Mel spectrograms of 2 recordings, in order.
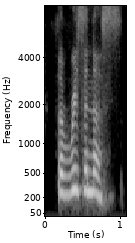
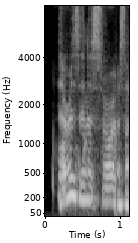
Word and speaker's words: Therizinosaurus: Therizinus. – Therizinosaurus.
